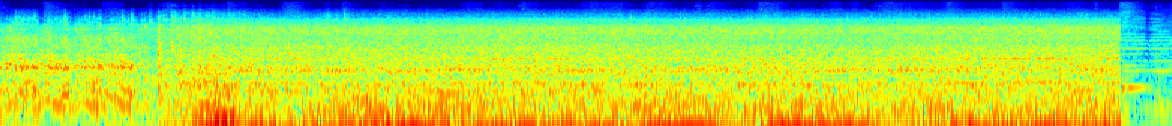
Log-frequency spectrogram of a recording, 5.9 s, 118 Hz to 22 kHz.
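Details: 1966 Land Rover started after manually priming the fuel pump, with water dripping on the coil and a gas drip: engine catches and settles into a steady, even low rumble for several seconds before cutting off; runs fine once fuel arrives.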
